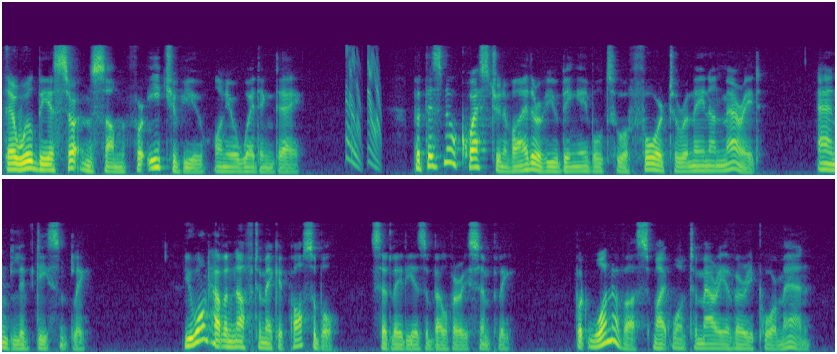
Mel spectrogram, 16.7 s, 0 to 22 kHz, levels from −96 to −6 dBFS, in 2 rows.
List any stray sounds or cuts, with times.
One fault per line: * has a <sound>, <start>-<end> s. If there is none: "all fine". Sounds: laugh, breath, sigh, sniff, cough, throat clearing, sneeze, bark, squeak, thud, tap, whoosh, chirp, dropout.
* has a chirp, 3.4-3.8 s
